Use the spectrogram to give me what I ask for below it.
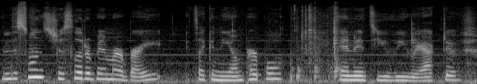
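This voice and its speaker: Over noticeable background noise, a woman talks fairly quickly at a medium pitch with lively intonation. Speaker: beauty vlogger. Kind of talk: casual chat.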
